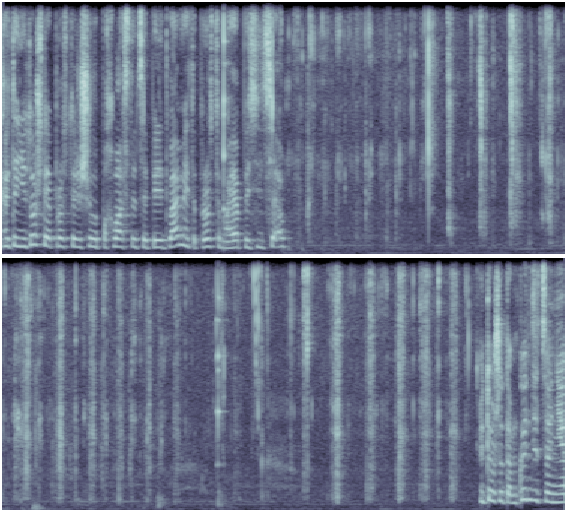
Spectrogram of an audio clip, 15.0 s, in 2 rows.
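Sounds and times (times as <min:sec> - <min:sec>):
cucumber crunching: 0:03.8 - 0:13.9.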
